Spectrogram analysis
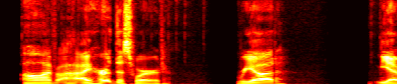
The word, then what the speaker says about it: Riyadh: Riyadh? Yeah, Riyadh.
